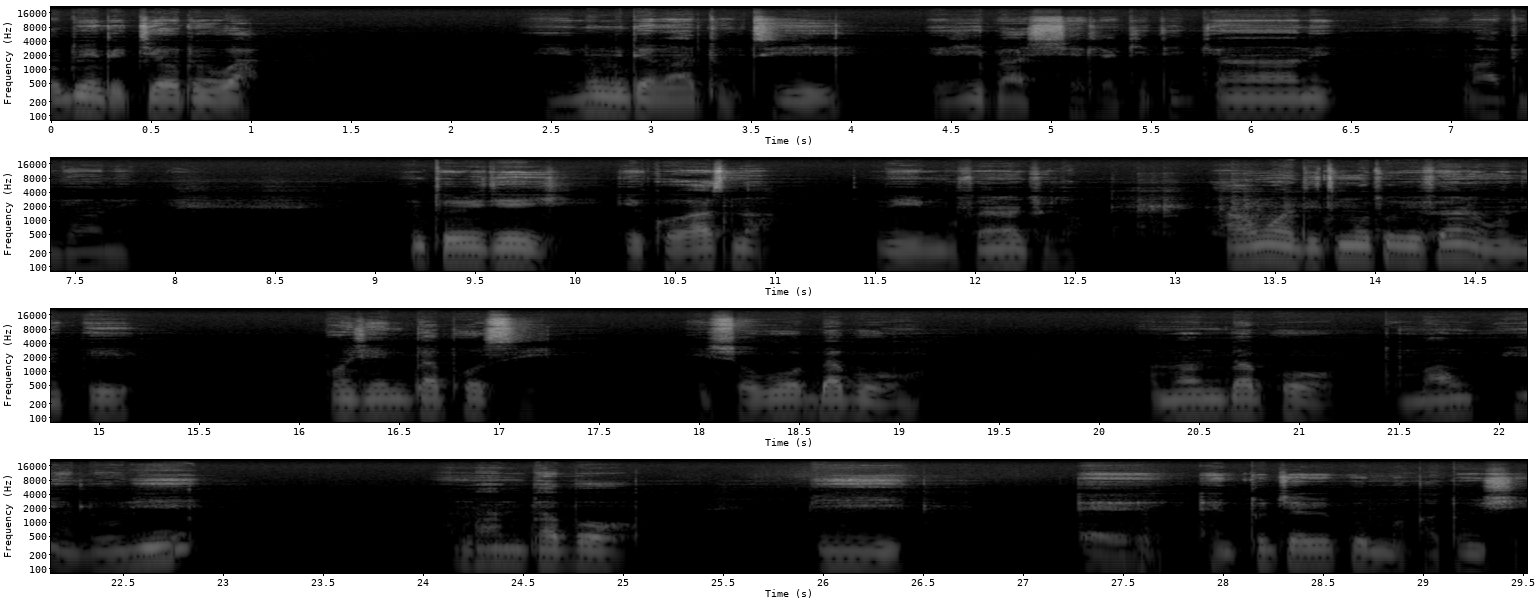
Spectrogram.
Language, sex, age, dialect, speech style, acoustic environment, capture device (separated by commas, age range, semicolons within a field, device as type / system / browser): Yoruba, male, 35-44, Nigeria - Lagos Yoruba, focused, silence, mobile / Linux / Chrome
